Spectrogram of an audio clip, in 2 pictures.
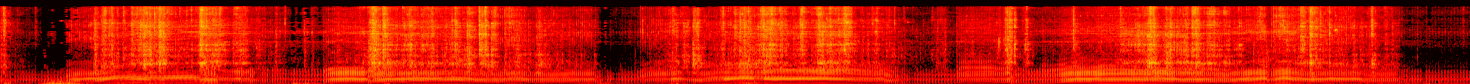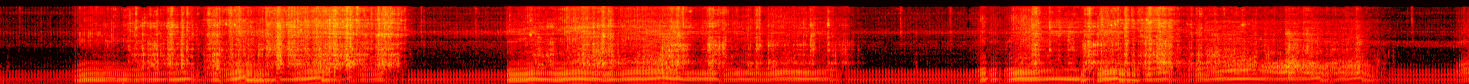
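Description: ATV engine running under load while towing a box blade with rippers down through hard-packed dirt. Its pitch keeps rising and falling with the throttle, with a few short lulls between revs.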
